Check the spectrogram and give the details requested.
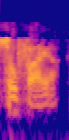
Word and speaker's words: Sophia: as a mythological being sophia that's the woman's name sophia but pronounced sofia and sophia was the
